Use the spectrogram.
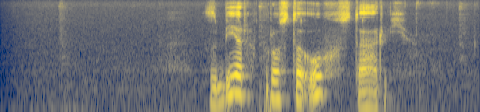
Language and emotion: Russian, sad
